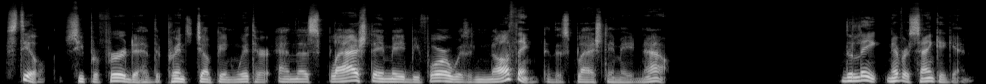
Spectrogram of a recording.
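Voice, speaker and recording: A man narrating a fairytale audiobook in an expressive, deliberate storytelling manner. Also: mid-range voice, no echo, clean studio sound.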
